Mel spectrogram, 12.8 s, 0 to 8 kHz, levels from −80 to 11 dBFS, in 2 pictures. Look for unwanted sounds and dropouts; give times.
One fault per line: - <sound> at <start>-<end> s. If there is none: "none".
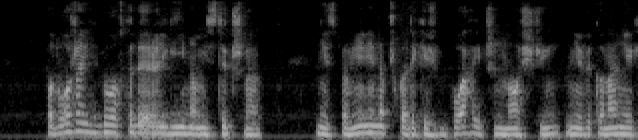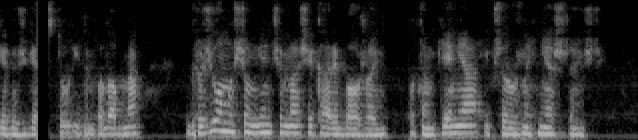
- dropout at 6.7-6.9 s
